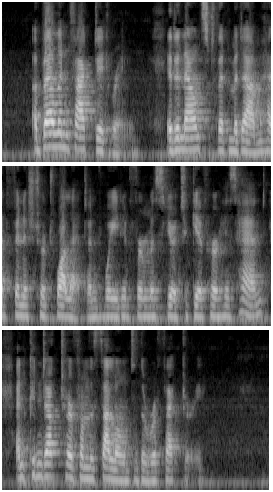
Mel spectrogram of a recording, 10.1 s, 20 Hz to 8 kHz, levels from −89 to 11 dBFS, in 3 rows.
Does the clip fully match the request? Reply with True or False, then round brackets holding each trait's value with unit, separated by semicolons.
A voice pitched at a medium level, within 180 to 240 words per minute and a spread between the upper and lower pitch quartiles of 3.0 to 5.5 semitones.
True (150 Hz; 190 wpm; 4.2 semitones)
